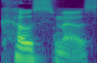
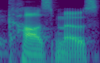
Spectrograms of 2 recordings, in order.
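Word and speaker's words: KOS-MOS: time that character is cosmos and yes it's pronounced coast most if you've actually played Xenosaga don't say cosmos there's so many people online who keep saying cosmos I don't know why but anyway Cosimo's is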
